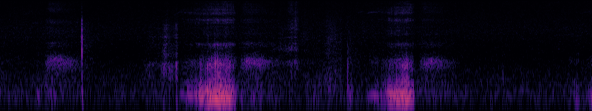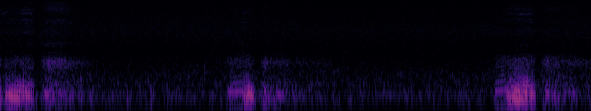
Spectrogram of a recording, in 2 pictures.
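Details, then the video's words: Pet dog asleep, snoring softly: low breathy snores in separate bursts roughly every two seconds, with quiet pauses between them. "Sleepy Lola snoring"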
